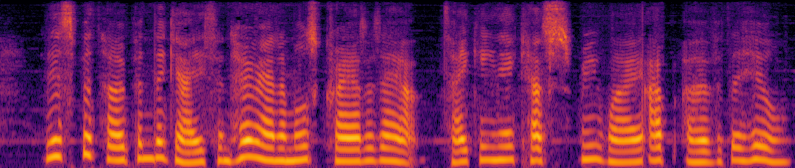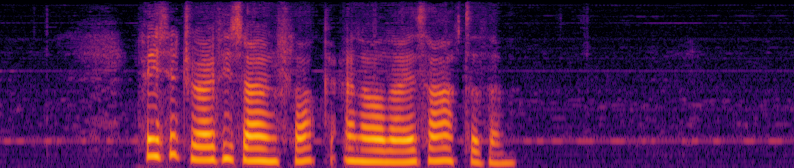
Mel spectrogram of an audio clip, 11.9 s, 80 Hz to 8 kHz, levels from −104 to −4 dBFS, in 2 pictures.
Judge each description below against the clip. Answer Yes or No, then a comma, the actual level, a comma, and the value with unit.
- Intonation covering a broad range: No, average, 2.8 semitones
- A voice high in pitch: Yes, high, 215 Hz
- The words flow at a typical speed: No, slow, 130 wpm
